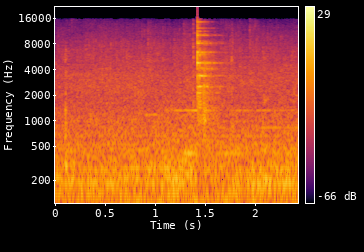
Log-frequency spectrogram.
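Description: A single short clink of cutlery against a plate about a second and a half in, over a steady hiss of room noise.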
